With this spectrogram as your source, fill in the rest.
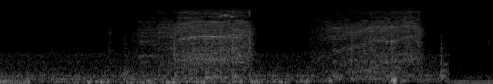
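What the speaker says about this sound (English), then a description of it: "Then it was just back to pre-drilling and sinking some screws in for the rest of the 2x4 carcass." A power drill pre-drilling and driving screws into a 2x4 wood frame for a banquette cabinet carcass, with two sustained whirring bursts over a steady low background hum, fairly close.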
